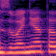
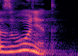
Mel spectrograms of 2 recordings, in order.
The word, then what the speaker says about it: звонят: У нас на районе не звонят, а звонят.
